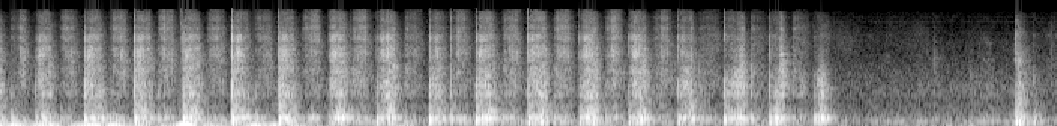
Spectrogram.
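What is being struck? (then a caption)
Coated scratch-art paper sheet scratched with a wooden stylus. A wooden stylus scratches and rubs across the flamingo area of a coated scratch-art paper sticker sheet, making a quick run of dry, rasping back-and-forth strokes with bright papery edges. The strokes stop after about five and a half seconds, leaving near-quiet before one last short scrape.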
